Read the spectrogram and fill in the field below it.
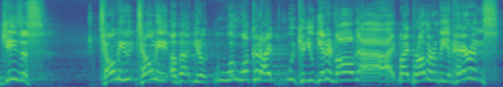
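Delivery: high, halting, stumbling appeal; flustered mock plea. Man in the crowd asking Jesus for help, flustered high plea. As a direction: stammer it out high, hunting for words. Acting the man's stammering plea.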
